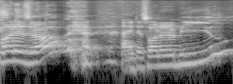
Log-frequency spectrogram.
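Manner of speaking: words broken by laughs; laughing. Retold or imitated. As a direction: laugh through the quote. Laughing while quoting.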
